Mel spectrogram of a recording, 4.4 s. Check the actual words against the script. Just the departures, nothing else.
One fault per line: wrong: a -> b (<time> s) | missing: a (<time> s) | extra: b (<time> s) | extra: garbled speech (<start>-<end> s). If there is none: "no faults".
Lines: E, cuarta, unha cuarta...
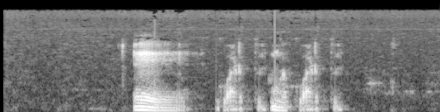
no faults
